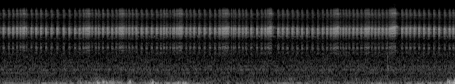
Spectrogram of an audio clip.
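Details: Large brown cicada calling on 3 September 2015, when fewer of these cicadas remain: a harsh, sizzling high buzz pulsing in rapid, regular beats, with faint low rumbling underneath.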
